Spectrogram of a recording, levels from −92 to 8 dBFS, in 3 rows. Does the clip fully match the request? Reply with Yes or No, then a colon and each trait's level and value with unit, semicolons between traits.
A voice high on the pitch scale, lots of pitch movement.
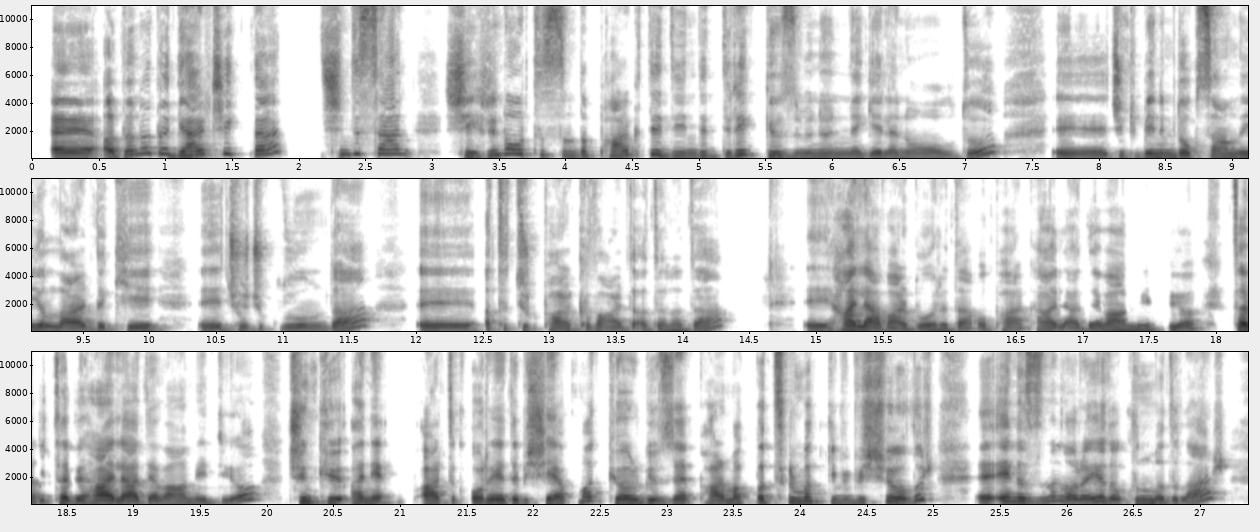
Yes: high, 195 Hz; wide, 7.2 semitones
